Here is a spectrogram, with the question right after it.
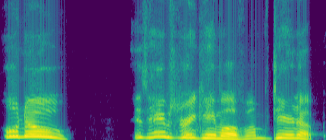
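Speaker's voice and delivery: high, hammed-up whimpering lament; mock crying. Host mocking a fan who cried over Dak's hamstring, hammed-up weepy voice. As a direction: overplay a fake tearful fan. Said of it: "Why would I cry?".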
